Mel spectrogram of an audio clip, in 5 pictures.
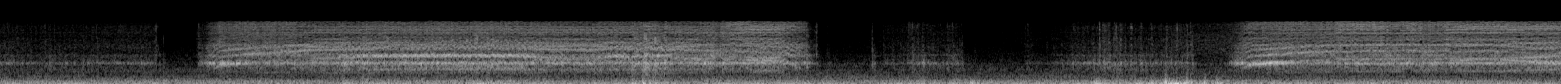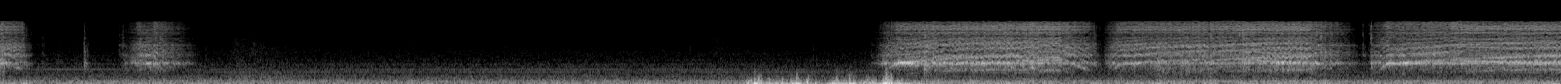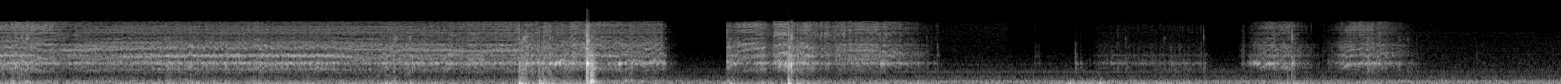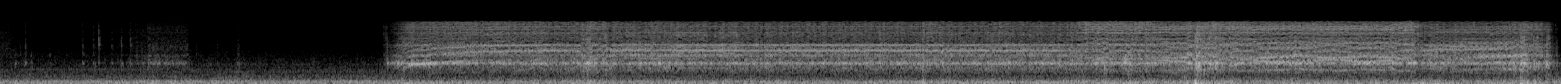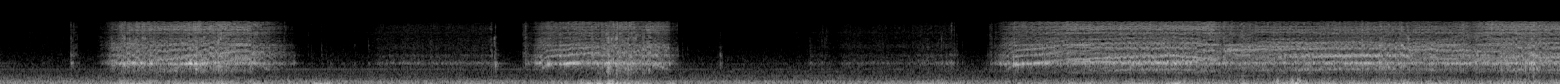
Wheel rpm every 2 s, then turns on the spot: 20, 130, 160, 150, 10, 10, 110, 130, 10, 0, 0, 0, 100, 120, 100, 160, 160, 160, 150, 120, 10, 20, 40, 0, 10, 80, 160, 160, 160, 160, 160, 50, 80, 30, 60, 10, 110, 160, 160.
0-2 8-10 48-50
